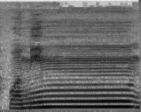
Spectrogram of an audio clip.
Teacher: Mim also has the ghunna, meaning the sound is going to come from the nose. Wa mim, that's all coming from the nose.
